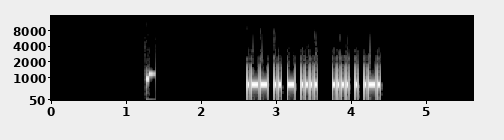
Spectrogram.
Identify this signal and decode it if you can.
Morse code, heard as a keyed tone, about 40 wpm, 700 Hz. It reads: WITH HER
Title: Sets of 2 Words 40wpm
